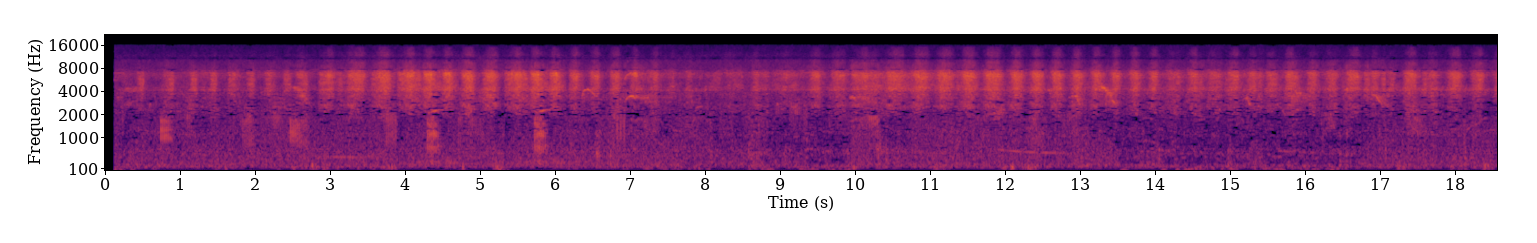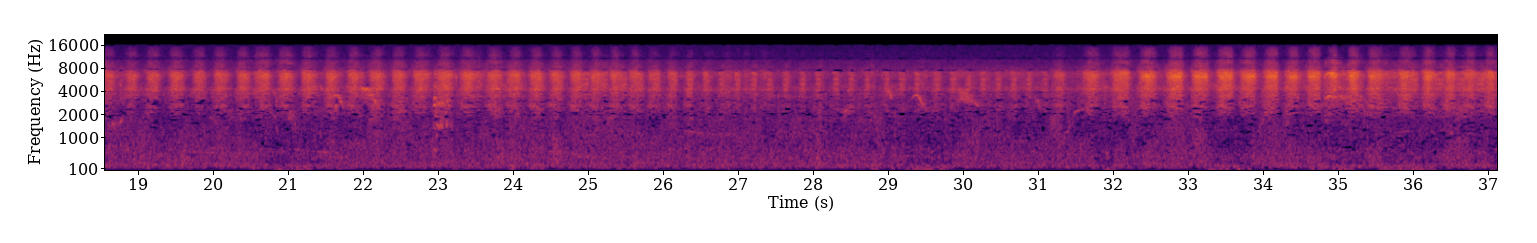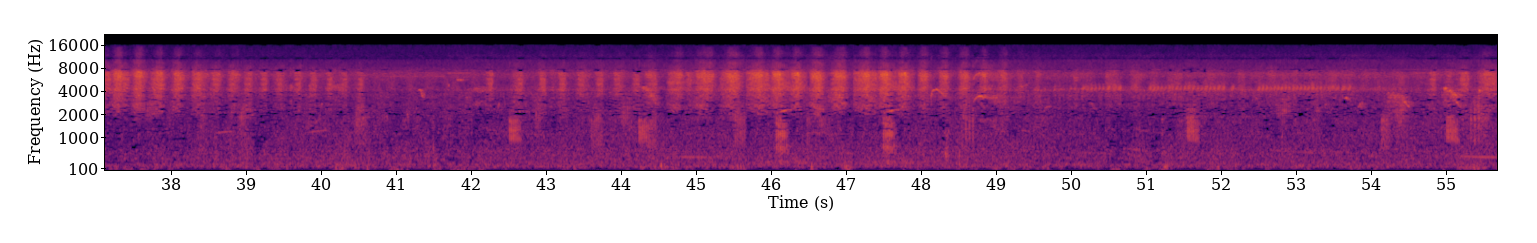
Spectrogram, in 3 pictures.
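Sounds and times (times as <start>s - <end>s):
Maguari stork birds seeking food in Pantanal wetlands: 0.2s - 55.6s.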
